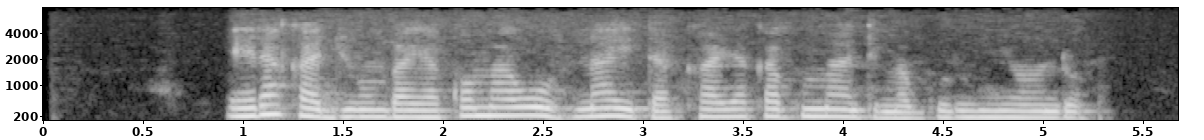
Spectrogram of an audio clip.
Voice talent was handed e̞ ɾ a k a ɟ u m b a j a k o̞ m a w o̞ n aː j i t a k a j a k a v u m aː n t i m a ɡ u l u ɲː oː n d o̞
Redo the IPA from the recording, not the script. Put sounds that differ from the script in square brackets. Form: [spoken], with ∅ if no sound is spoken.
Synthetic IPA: e̞ ɾ a k a ɟ [uː] m b a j a k o̞ m a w o̞ n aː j i t a k a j a k a v u m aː n t i m a ɡ u l u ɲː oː n d o̞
